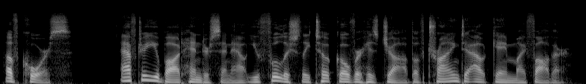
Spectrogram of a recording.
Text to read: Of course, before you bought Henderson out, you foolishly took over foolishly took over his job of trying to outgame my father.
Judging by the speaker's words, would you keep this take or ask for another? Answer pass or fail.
fail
